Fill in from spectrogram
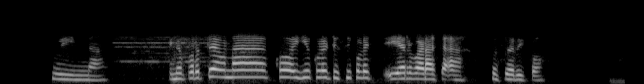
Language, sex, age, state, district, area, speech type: Santali, female, 18-30, Jharkhand, Seraikela Kharsawan, rural, conversation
